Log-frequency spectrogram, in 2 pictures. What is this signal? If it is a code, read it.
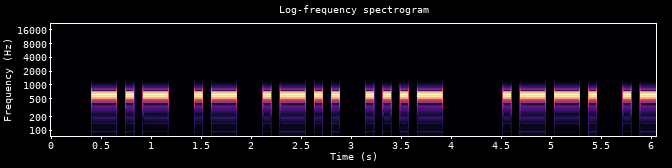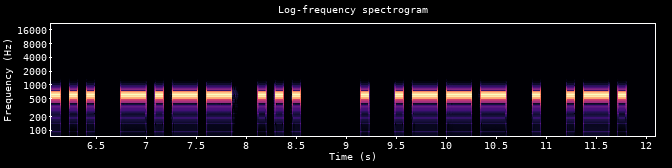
Morse code, heard as a keyed tone, about 14 wpm, 600 Hz. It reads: KALV PLYS EJER
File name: Korte ord DK 14wpm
